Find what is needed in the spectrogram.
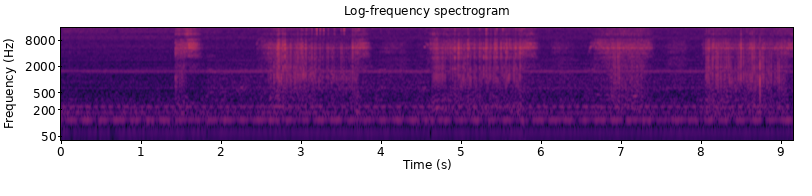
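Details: Regular snoring breaths, about four in nine seconds, each a soft rasping rush over a steady low hum; ordinary sleep snoring.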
